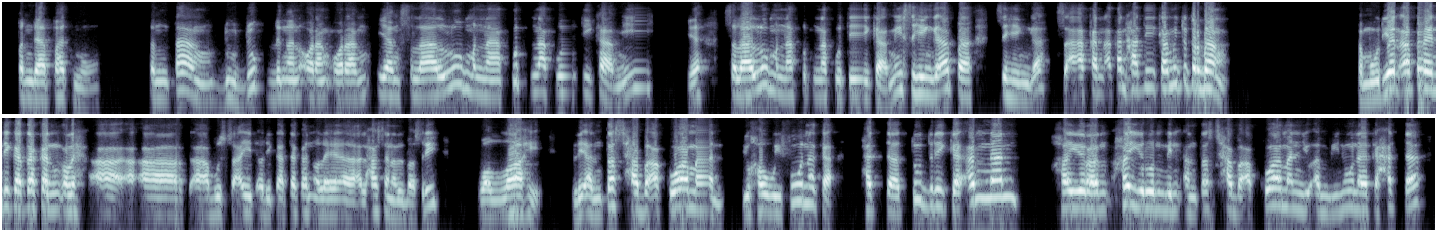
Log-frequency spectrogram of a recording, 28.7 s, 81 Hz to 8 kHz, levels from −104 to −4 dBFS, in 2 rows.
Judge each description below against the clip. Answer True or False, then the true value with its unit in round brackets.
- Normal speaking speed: True (115 wpm)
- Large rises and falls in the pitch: True (7.6 semitones)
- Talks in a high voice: True (195 Hz)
